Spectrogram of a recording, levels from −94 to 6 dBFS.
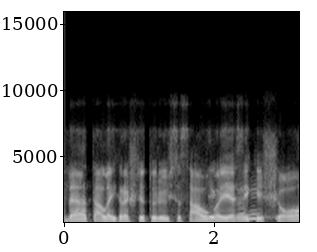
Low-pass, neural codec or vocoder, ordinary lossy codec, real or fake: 7.2 kHz; none; Opus, 32 kbps; real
